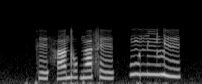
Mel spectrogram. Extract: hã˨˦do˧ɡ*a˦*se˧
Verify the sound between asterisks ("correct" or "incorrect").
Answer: incorrect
